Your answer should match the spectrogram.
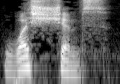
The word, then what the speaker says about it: وَالشَّمْس: This is L of definiteness. This is Hamzat al-Wasl. It's not pronounced, because there's something before it. Similarly, this lam is not pronounced either, because as we said, this is from the sun letters, and there's a shadda there.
